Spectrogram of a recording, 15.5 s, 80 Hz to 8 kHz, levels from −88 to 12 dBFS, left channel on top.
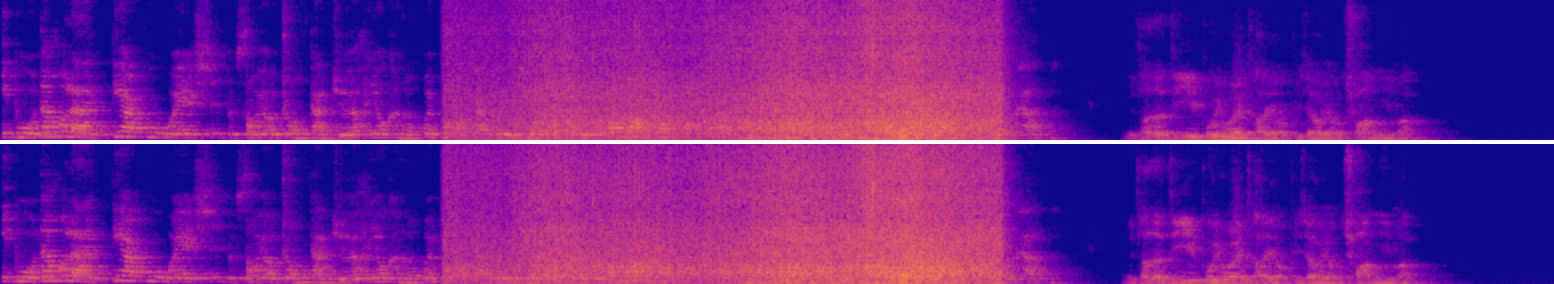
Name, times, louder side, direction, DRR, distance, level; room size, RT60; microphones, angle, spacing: voice 1, 0.0-10.5, left 1 dB, 10° left, -7 dB, 3.4 m, -32 dB
sound 1, 4.4-10.0, right 2 dB, 15° right, 0.6 m, -23 dB
voice 2, 11.2-14.1, left 1 dB, 45° right, -3 dB, 3.9 m, -34 dB
12.5 x 7.0 x 3.2 m, 0.79 s
head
